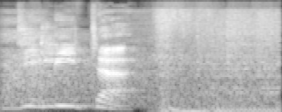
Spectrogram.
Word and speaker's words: Delita: How do you pronounce his name? Delita.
